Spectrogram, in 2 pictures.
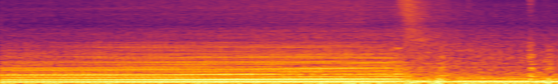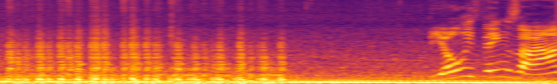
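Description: Turbocharged engine of an all-wheel-drive Miata rally car, heard from inside the stripped cabin, revving up steadily under acceleration for about three seconds. It breaks off sharply, then runs choppier with rattling and settles into a lower steady drone near the end.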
